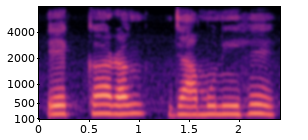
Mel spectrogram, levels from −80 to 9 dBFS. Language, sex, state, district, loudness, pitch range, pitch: Hindi, female, Madhya Pradesh, Bhopal, -14 LUFS, 215-230 Hz, 220 Hz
